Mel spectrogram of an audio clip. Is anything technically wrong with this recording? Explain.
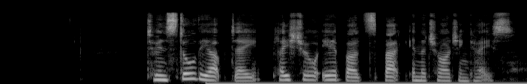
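Yes, there are two faults in this speech clip.

Throughout, the speech sounds rough and grainy, with noise between the harmonics and nothing above 11.7 kHz. The cause is likely low-delay AAC compression: its short frames resolve pitch poorly, and the damage fits about 32 kbps. The loss of pitch detail and the grain set it apart from plain band-limiting.

At 2.06 s there is a DC step. The waveform's zero line jumps and stays offset to the end. It is heard as one low thump while the speech carries on unchanged, which distinguishes it from a dropout or a click inside the signal.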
